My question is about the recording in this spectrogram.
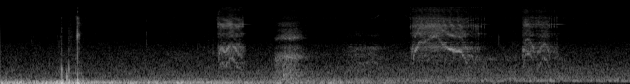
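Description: Wind rumbling on the microphone and fading away, with a sharp click near the start and a few short, high bird calls spaced about a second apart, one of them sliding down in pitch.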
